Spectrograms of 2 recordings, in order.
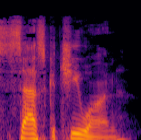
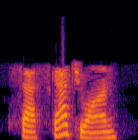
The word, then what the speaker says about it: Saskatchewan: It's Saskatchewan.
